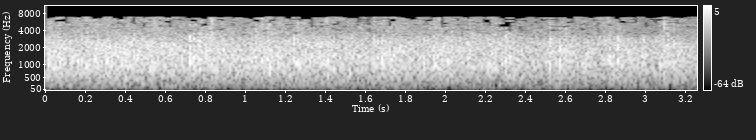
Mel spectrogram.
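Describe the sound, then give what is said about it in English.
A steady, dense burst of audience applause, many hands clapping continuously at an even loudness for a few seconds with no voices standing out, applauding the ladies from 20 states who put on an exhibition at a Satya Sai Seva organization event. “Give all the ladies a fantastic applause.”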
